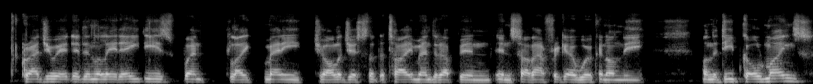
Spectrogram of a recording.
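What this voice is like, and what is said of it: Welsh accent. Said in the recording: “I think you could probably tell from my accent that I'm not from Canada. From Wales originally.”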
